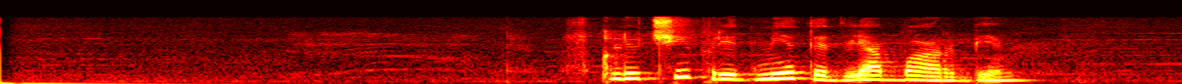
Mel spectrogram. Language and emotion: Russian, neutral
